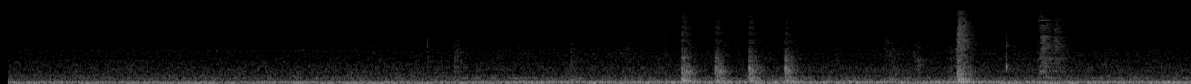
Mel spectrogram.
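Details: A steady low rumble, with a few sharp clicks and knocks near the end and no animal voices.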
